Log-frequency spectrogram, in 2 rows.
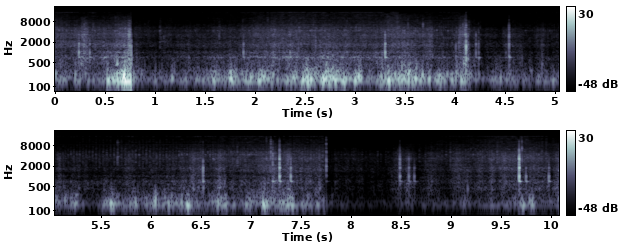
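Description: Trek Full Stache 8 mountain bike ridden down a rough dirt trail: tyre rumble and rattling over the ground, with many sharp clicks and knocks from the bike. The noise drops out for about half a second near the end.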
